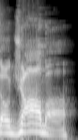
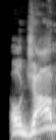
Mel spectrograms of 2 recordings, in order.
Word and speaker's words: Ojama: But is that Ya as in like a Scandinavian Ya? I guess if you wanted to make me pronounce it Ya, it would have been, you would have written a Y. So it's Ja. So I'm gonna assume it's Ojama. Okay, so it's Ojama.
